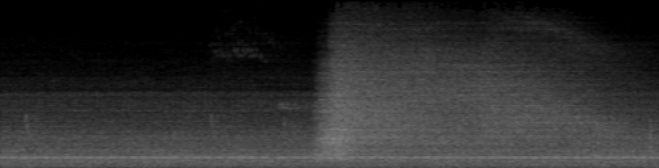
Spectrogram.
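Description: Keihan electric train standing at a station platform: a steady hum with a thin steady high tone, and a sudden burst of air hiss about three seconds in that slowly fades.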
